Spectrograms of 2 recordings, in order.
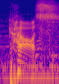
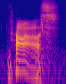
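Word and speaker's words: kaas: Or did I pronounce the S too much? Somewhere. What do you think is in It's more like cats.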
